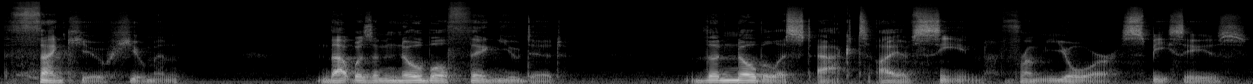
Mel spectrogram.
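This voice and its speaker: A man voicing a proud, mighty dragon with a gravelly, pompous, condescending delivery and an effect on the voice, in a scripted roleplay audio. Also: extremely low pitch, sing-song, darkish tone, exaggerated voice. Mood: grudgingly grateful. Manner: pompous, condescending, deliberate theatrical phrasing. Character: proud, mighty male dragon, haughty yet grudgingly grateful. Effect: sound effects processing on the voice.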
